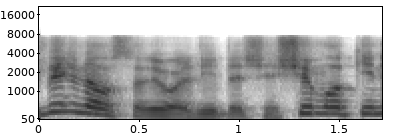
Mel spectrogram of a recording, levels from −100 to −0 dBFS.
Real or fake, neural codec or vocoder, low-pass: fake; codec, 16 kHz, 0.7 kbps, FocalCodec; 7.2 kHz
